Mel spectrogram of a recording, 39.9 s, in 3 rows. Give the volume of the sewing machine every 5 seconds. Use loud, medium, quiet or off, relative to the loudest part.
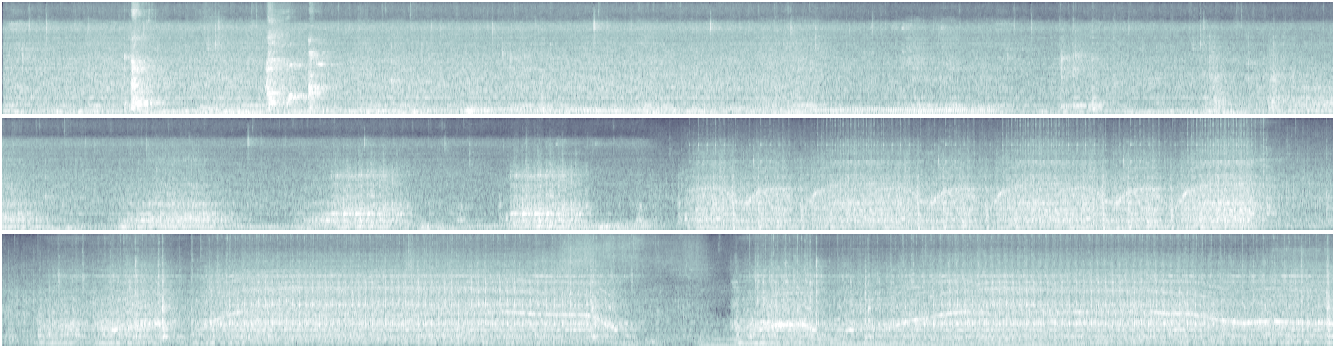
medium, medium, medium, loud, loud, loud, loud, loud.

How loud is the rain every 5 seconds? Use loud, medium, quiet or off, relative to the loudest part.
loud, loud, medium, medium, medium, medium, medium, medium.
